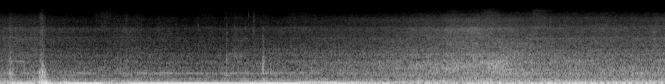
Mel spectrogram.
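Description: A manual car on a 70 km/h road with the accelerator pressed in third gear, a steady close engine drone with low road roar, and a couple of brief knocks early on.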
